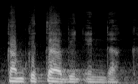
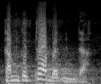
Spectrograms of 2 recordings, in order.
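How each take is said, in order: First: "kam kitabin indak" said lower, as an exclamation and not a question; exclamatory intonation. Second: "kam kitaban indak" said as a genuine question, lightly raised in pitch; question intonation. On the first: Teacher demonstrating to students the exclamatory "kam kitabin indak". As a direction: marvel at "kam kitabin indak", as if boasting how many books you have. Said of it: "Khabariyah ya".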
